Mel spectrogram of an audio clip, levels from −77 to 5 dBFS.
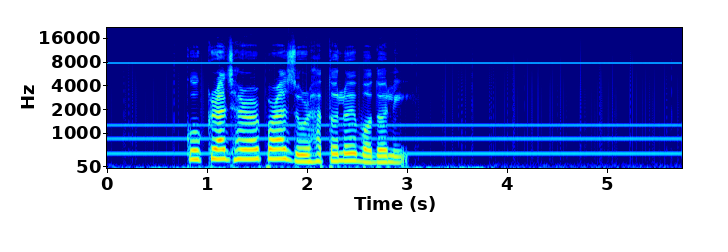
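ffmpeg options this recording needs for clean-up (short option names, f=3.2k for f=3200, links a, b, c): -af "adeclick=t=4,bandreject=f=422.1:t=h:w=4,bandreject=f=844.2:t=h:w=4,bandreject=f=1.2663k:t=h:w=4,bandreject=f=7.8k:w=30"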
